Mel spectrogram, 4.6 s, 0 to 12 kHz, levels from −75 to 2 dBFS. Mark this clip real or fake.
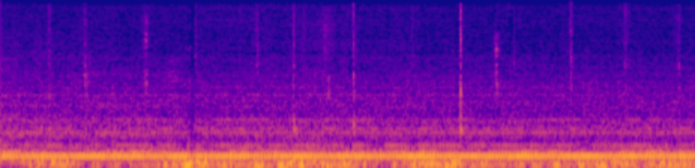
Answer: real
